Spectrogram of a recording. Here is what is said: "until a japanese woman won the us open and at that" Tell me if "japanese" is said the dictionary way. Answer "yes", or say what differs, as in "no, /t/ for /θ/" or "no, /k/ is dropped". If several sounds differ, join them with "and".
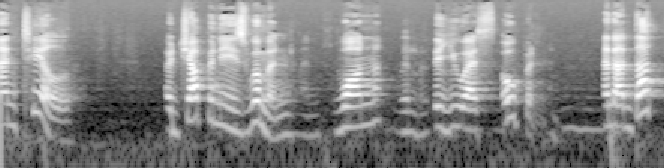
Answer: yes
